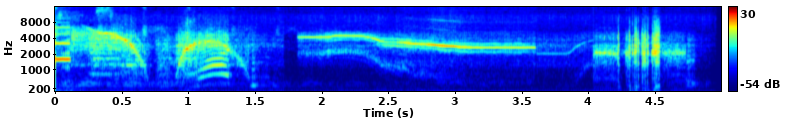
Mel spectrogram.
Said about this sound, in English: Shh! Listen. There's a voice hidden in the static.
